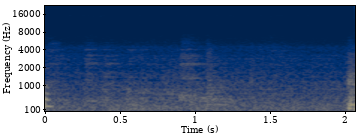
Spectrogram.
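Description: Faint steady background noise, with a few faint voice-like traces about a second in.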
